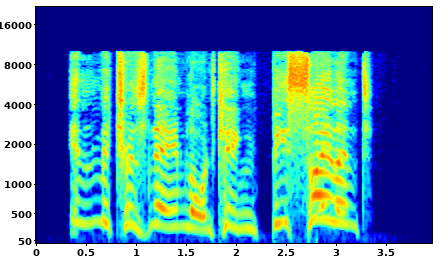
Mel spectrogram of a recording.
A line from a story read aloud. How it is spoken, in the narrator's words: It was the high priest of Mitra who cried out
